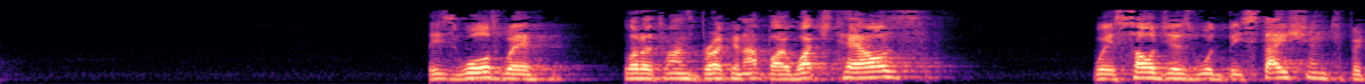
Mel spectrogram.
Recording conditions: large echoing room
